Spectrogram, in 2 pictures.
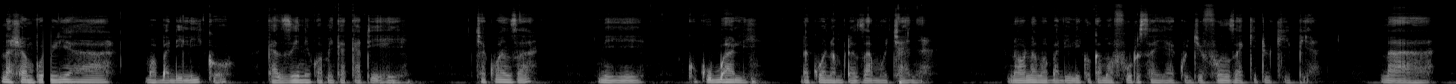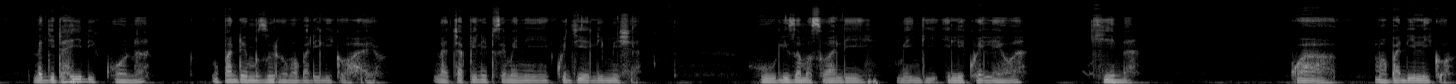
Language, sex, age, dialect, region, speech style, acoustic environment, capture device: Swahili, male, 25-34, Kenya - Nairobi Sheng-influenced, Kenya, relaxed, nature, mobile / Linux / Chrome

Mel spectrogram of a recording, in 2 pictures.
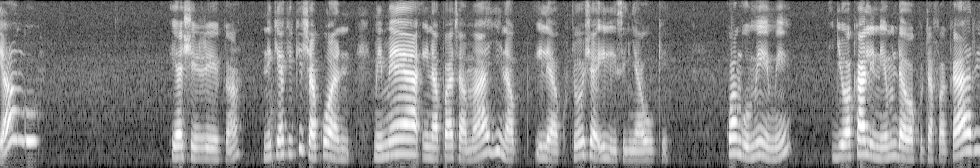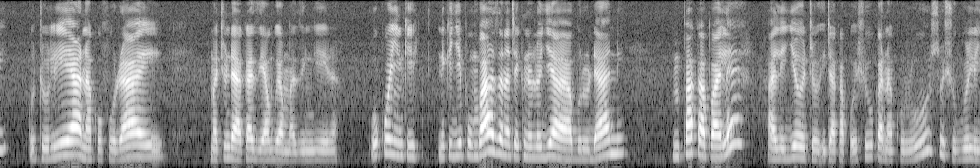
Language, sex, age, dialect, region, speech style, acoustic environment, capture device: Swahili, male, 25-34, Kenya - Mombasa, Kenya, happy; focused; excited; relaxed, nature; silence, desktop / Windows / Chrome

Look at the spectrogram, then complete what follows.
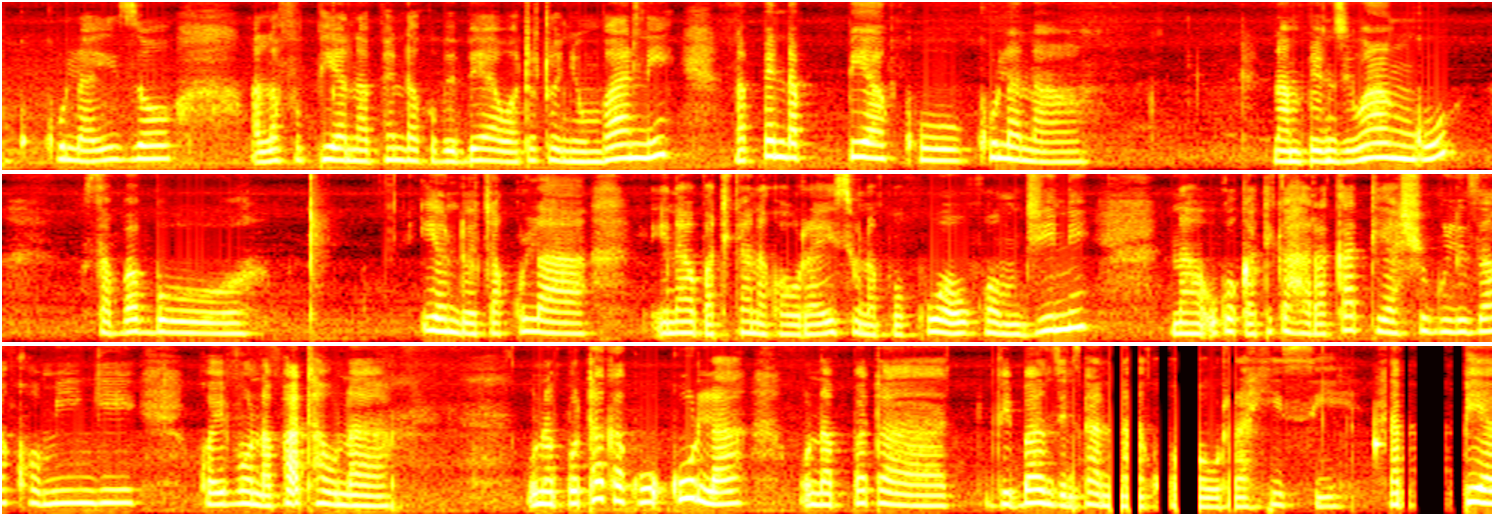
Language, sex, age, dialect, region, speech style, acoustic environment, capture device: Swahili, female, 25-34, Kenya - Nairobi Sheng-influenced, Kenya, happy, silence, mobile / Linux / Chrome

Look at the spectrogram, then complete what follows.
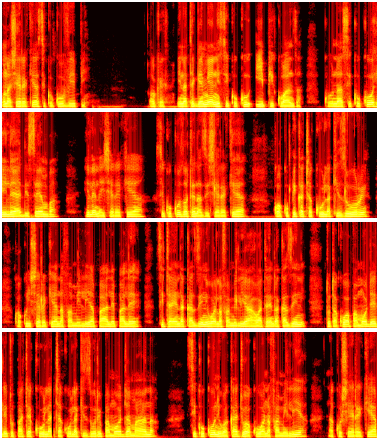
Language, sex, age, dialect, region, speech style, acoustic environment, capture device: Swahili, male, 18-24, Kenya - Nairobi Sheng-influenced, Kenya, excited, music; nature; people talking, mobile / Linux / Chrome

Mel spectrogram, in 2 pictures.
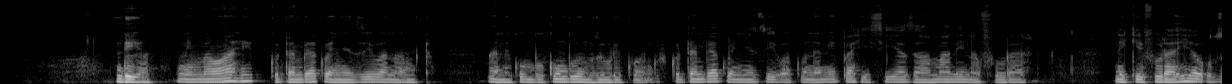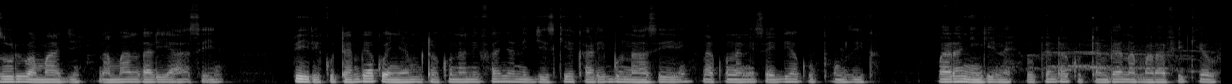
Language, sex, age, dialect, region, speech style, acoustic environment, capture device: Swahili, male, 25-34, Kenya - Mombasa, Kenya, relaxed; focused, silence; nature, mobile / Linux / Chrome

